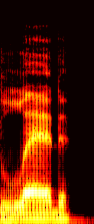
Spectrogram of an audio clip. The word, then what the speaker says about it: lead: And pronounced led rhyming with bed.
